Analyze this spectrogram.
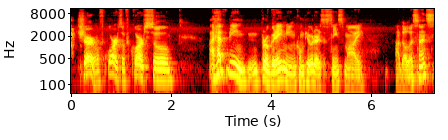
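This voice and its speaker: A man with a Brazilian Portuguese accent talks at medium pitch and a very slow pace. His pitch swings very widely. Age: 30s. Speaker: software developer. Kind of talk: job interview. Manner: halting.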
